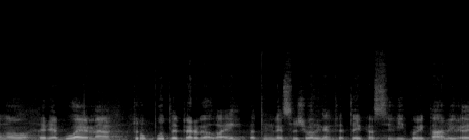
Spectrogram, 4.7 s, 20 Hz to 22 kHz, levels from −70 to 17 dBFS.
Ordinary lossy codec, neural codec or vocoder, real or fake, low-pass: AAC, 96 kbps; codec, 44.1 kHz, 2.6 kbps, DAC; fake; 14.4 kHz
